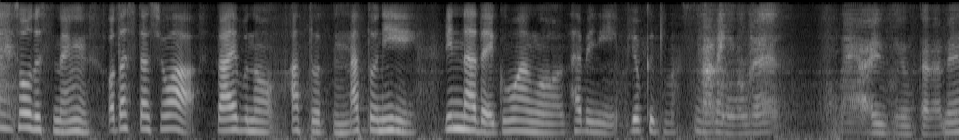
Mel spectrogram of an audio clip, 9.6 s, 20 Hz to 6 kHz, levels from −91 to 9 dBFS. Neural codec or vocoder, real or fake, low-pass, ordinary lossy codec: codec, 16 kHz, about 1 kbps, DyCAST, with the encoder's durations; fake; 5.4 kHz; none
